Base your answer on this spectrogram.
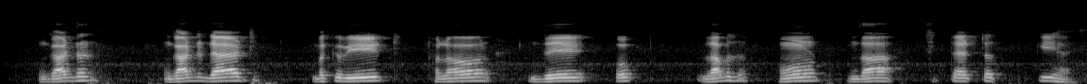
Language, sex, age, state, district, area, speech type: Punjabi, male, 60+, Punjab, Rupnagar, urban, read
